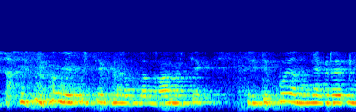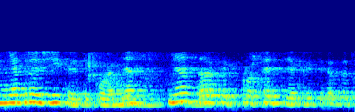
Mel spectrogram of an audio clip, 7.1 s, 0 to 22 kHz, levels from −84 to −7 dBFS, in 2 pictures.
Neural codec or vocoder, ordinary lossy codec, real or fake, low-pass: none; AAC, 16 kbps; real; 7.2 kHz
